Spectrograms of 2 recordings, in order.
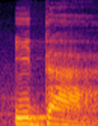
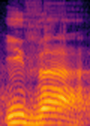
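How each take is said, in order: First: The middle consonant is a d sound. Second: The middle consonant is a soft th sound. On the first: The speaker calls it wrong. "bisa tercampur dengan makhraj huruf dal" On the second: The speaker calls it right. "Ujung lidah dengan gigi seri"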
